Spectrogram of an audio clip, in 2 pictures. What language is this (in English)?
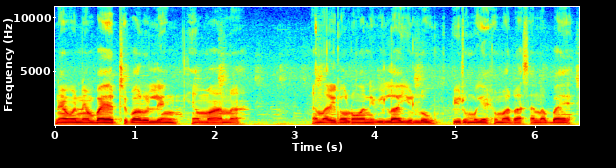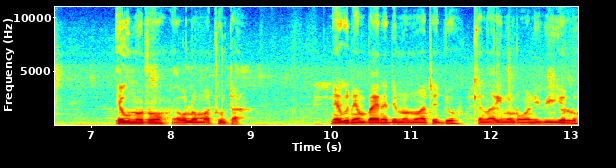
Masai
